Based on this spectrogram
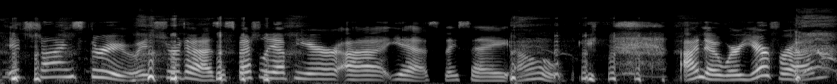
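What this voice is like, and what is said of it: Southern US belle accent. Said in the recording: “you sound a lot more like you're from around here than me ... You have beautiful Southern belle accent.”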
